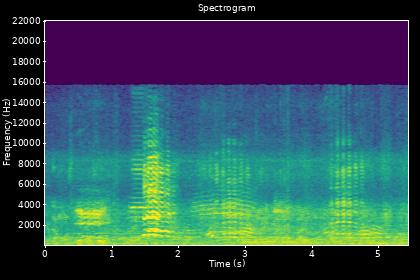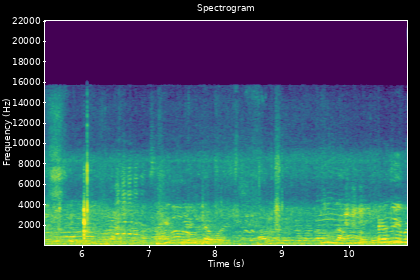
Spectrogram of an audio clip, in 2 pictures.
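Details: Goat screaming loudly: repeated wavering, nasal bleats with rising and falling pitch, several overlapping through the clip, over a steady noisy background with a sharp click near the middle.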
